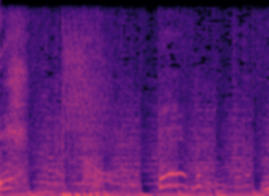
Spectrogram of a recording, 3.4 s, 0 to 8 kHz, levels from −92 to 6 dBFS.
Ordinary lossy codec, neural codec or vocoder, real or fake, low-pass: none; none; real; none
